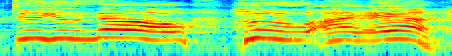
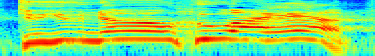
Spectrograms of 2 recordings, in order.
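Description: First: Slow, raised, drawn-out demand; a hammed-up celebrity bellowing at the cashier; louder mock yell. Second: Raised, slow, indignant demand; a hammed-up yell of wounded importance; mock celebrity yell. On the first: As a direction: push the star's outrage a notch further. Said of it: "he yells even louder". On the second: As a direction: play the offended star shouting at the cashier. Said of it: "he yells at the cashier".

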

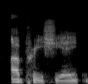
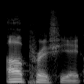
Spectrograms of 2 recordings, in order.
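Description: First: "appreciate" with a long ee, "a-PREE-shee-ate"; Chicago pronunciation. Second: "Appreciate" with short i, as "a-PRISH-iate"; mispronounced. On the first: Co-host showing how Chicago people say it, Chicago pronunciation. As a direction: say "appreciate" with "pree", not "prish". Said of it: "we really have a hard A". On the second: Host trying to copy the co-host, mispronounced. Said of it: "I was messing up on the appreciate". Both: Shown as a demonstration.

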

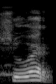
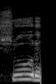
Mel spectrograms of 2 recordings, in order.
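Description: First: "ಶ್ಯೂರ್" in two syllables, shoo-war; British pronunciation. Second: "ಶ್ಯೂರ್" as one syllable, shoor; American pronunciation. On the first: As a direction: say "ಶ್ಯೂರ್" British style, with a w glide. ("ಶ್ಯೂರ್" British ಉಚ್ಚಾರಣೆಯಲ್ಲಿ, ಶೂ-ವರ್) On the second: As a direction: say "ಶ್ಯೂರ್" American style, no w glide. ("ಶ್ಯೂರ್" American ಉಚ್ಚಾರಣೆ, ಒಂದೇ ಉಚ್ಚಾರಾಂಶ) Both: Shown as a demonstration. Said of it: "ಅದೇ ಥರ".

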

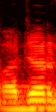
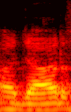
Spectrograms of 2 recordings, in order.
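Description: First: ਅਜਰ with short second vowel, "ajar"; mispronounced ਅਜਰ. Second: ਅਜਰ with lengthened second vowel, "ajaar"; corrected ਅਜਰ. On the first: Teacher showing the reading to avoid, ਅਜਰ with short vowels. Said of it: "ਇਹਨੂੰ ਅਜਰ ਨਹੀਂ ਪੜ੍ਹਨਾ". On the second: Teacher modelling the reading, ਅਜਰ with long second vowel. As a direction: open and stretch the vowel after j in ਅਜਰ. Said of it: "ਐੜਾ ਸੰਬੰਧਕ ਲਾ ਕੇ ਪੜ੍ਹਨਾ ਹੈ". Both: Shown as a demonstration.

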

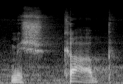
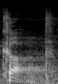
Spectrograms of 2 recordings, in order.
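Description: First: Cup said slow and low with a back vowel; the wrong cup, slowed down. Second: Cup with a front short u; right cup. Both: Shown as a demonstration.

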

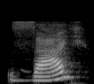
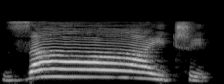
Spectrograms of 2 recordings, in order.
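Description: First: ЗАЙЧИК split into зай and чик with a long pause; ЗАЙЧИК broken slowly into syllables. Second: ЗАЙЧИК called out high and loud, ЗАЙ held very long; calling out. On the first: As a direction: sound out ЗАЙЧИК in two separate pieces. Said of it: "поділимо на склади". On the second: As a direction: holler ЗАЙЧИК, stretching the first syllable. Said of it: "Гукаємо це слово". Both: Shown as a demonstration.

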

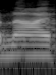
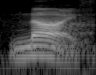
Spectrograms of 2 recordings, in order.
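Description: First: KNIFE as "kuh-nife"; K wrongly sounded. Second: KNIFE as "nife", starting straight on n; silent K. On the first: Teacher asking if it's read so, KNIFE as "kuh-nife". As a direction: add a k syllable before the n in KNIFE. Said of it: "Mình có đọc là knife không?". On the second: Teacher modelling for students, KNIFE with silent k. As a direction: drop the k in KNIFE, sound the f. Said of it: "gọi là K câm". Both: Shown as a demonstration.

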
